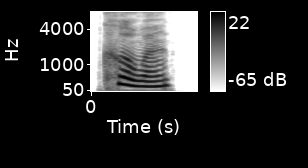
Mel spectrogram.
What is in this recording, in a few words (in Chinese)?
"课文", Chinese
